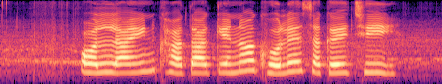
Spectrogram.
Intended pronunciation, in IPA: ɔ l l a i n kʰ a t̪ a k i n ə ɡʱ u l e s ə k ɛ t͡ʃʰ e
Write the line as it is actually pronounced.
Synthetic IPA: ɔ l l a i n kʰ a t̪ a k e n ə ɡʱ o l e s ə k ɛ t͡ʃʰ i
